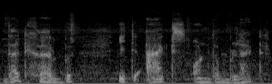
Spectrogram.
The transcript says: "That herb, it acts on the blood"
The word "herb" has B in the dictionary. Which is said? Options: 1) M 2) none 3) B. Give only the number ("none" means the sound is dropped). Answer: 3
